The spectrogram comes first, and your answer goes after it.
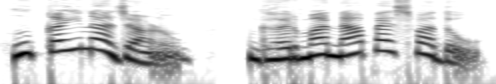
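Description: A woman reading a story doing a blunt, fretting old mother who scolds and protects at once. The voice sits high and has a gravelly, creaky edge. It is heard up close and dry, as in a storybook reading. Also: sing-song, normal speed, darkish tone, no room sound. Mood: fretful.

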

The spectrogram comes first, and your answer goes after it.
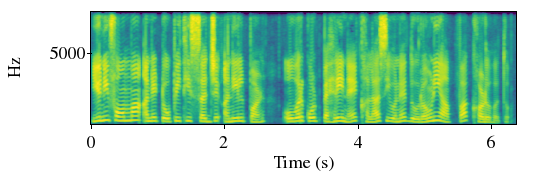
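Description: A woman's voice: a little high, normal speed, dark tone, dry recording, clean studio sound. Woman reading a sea story. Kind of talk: dramatic story narration.

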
